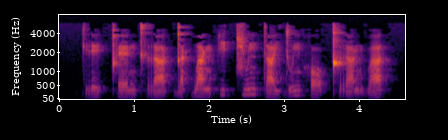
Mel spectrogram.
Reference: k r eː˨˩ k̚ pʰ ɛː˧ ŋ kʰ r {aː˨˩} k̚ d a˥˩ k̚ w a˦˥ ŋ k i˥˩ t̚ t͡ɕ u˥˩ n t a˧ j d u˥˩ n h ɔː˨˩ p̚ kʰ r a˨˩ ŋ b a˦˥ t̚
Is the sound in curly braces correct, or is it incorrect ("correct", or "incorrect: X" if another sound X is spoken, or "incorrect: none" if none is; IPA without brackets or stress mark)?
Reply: correct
